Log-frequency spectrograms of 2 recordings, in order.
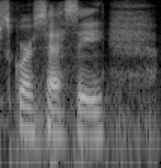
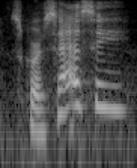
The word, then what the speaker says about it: Scorsese: What is the right way to pronounce Mr. Scorsese? Scorsese? Scorsese, I think. Okay. Because I've heard you say Scorsese, but I can see how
